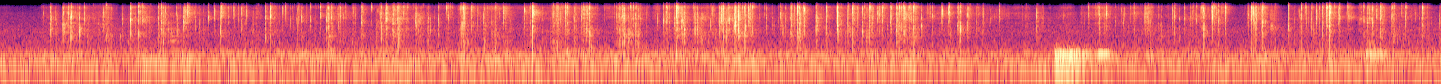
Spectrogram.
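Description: Fingertips and nails squeeze and crinkle the pleated white paper or plastic wrapping of a small, round, solid hotel soap bar held in the hand over a white soap dish. The result is a steady, quiet stream of dense, bright crackling and rustling, with short pauses and a brief soft, lower bump partway through.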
